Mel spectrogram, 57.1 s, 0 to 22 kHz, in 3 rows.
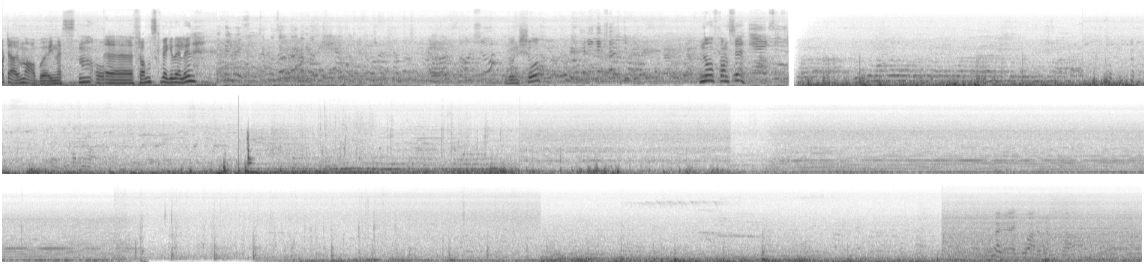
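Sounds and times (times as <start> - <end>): outdoor ambience: 0.0 - 57.0
wind rumbling on microphone: 13.2 - 40.6, 41.8 - 57.0
steady low hum: 13.3 - 40.6.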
